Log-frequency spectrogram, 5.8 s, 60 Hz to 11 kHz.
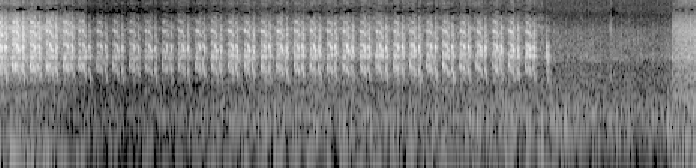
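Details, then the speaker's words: Carbureted motorcycle with suspected bad starter solenoid and leaking carb: steady starter whir about 3.5 pulses a second, never firing; engine spins over but no ignition. "At least I can turn it over, which is a damn good thing."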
